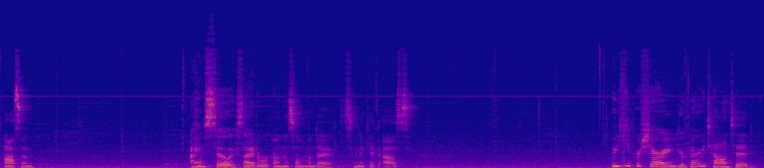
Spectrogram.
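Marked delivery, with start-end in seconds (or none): none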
